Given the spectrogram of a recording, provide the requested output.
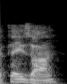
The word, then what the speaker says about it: Faison: Did I pronounce that correctly? Yeah, Faison.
